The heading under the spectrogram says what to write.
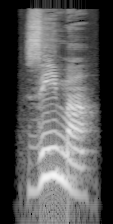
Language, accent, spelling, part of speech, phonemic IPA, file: Swahili, Kenya, zima, adjective / verb, /ˈzi.mɑ/, Sw-ke-zima.flac
- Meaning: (adjective) 1. whole; entire; full 2. mature; fully grown 3. well; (verb) to turn off, extinguish, quell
